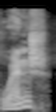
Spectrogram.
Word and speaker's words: wengé: By the way, I know it's pronounced wenge, even in French, but wenge sounds much more funky.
